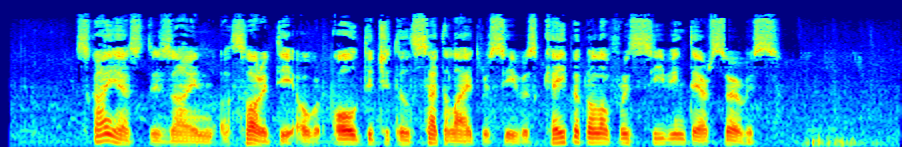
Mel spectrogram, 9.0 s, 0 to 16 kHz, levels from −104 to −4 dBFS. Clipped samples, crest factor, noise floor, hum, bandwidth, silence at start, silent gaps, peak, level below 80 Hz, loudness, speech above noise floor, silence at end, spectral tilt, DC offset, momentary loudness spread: under 0.1%; 20 dB; -61 dBFS; none; 11.5 kHz; 0.8 s; none; -4 dBFS; -60 dBFS; -23 LUFS; 38 dB; 0.85 s; -4 dB/octave; under 0.1%; 10 LU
